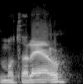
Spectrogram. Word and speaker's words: mozzarella: You don't pronounce the A on the end of that, okay? It's mozzarella. And here I am.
